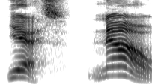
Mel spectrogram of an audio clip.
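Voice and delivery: high, emphatic cry; insistent cry. A narrator's reading. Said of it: "cried Missus Bellows".

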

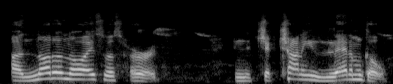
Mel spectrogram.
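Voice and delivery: usual speaking voice

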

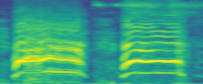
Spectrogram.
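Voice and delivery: two high, loud mock screams; human-like deer scream. Retelling the deer's fate to friends, mock human scream. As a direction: shriek like a deer that sounds like a person. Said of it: "screaming like a person".

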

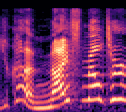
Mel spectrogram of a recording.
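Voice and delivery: high-pitched, disbelieving question; incredulous dad. Retold or imitated. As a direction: imitate a dad's baffled disbelief.

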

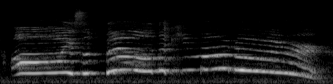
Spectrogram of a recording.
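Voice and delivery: very high, loud squeal of delight; overjoyed fan squeal at a cute card; squealing excitement. Real, not acted. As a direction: gush over her like a fan. Overjoyed at Isabel kimono card.

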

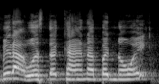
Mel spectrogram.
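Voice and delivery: normal talking voice

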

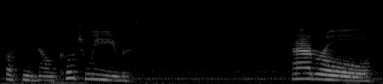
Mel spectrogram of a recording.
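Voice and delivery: usual speaking voice

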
